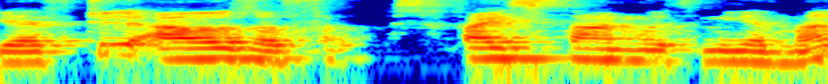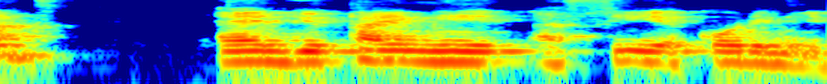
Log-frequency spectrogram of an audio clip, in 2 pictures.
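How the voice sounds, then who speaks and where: A man talks in an ordinary speaking voice at a fairly high pitch. His pace is moderate and his intonation fairly even. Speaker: crypto trading coach. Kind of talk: presentation.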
